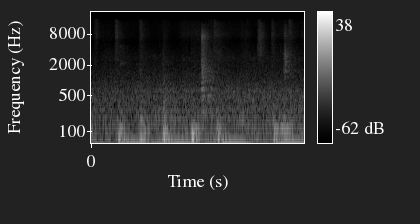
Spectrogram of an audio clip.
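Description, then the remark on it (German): A house door shifts open with a few dull low thumps and a brief rattling scrape over steady background noise, with no one speaking. “Warte, einfach die Tür vom Haus ist offen.”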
